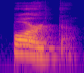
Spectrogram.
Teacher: O retroflexo, ele envolve a articulação da língua fazendo uma volta sobre si própria. Então, ele acontece a partir da curvatura da língua para trás, retroflexa. Como aparece, por exemplo, na pronúncia do R da palavra porta. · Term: aproximante retroflexa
